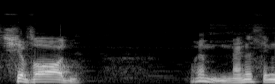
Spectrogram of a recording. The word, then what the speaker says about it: Siobhan: Theoban? Siobhan. It's pronounced Siobhan.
